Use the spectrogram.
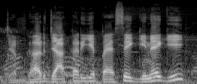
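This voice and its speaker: A man voicing a scheming, mocking food-stall vendor with a sneering, drawn-out delivery in a cartoon moral story. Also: medium pitch, very animated. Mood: gloating, scornful. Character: scheming, mocking adult male biryani street vendor.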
